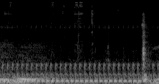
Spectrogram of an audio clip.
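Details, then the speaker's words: 1975 MG Midget 1500cc original-style starter giving a steady fast electric whir without cranking clunks, spinning but not engaging the flywheel, new battery and electrics checked; replaced with a Wosp starter. "So anyway, my starter was not engaging the flywheel. Although the start that said the starter was still turning."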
